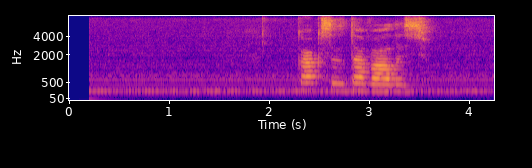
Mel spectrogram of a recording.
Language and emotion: Russian, neutral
